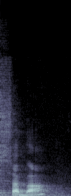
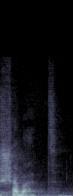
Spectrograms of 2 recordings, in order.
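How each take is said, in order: First: It is said with the usual French pronunciation. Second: It is said with the Hebrew pronunciation. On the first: "celui qu'on appelle le sabbat" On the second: "si on le prononce comme les juifs"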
